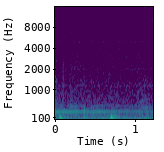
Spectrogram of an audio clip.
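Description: Two soft low thumps about 0.65 seconds apart over a steady hum: Korotkoff sounds heard as the blood pressure cuff is let down.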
